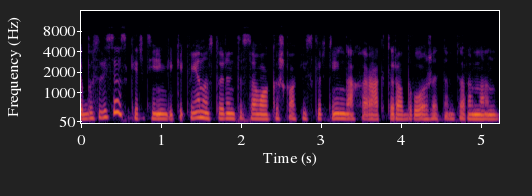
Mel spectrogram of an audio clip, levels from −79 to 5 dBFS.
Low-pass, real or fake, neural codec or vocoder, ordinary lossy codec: 7.2 kHz; fake; codec, 16 kHz, 4 kbps, FunCodec, trained on Chinese and English, 50 frames a second; Opus, 32 kbps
